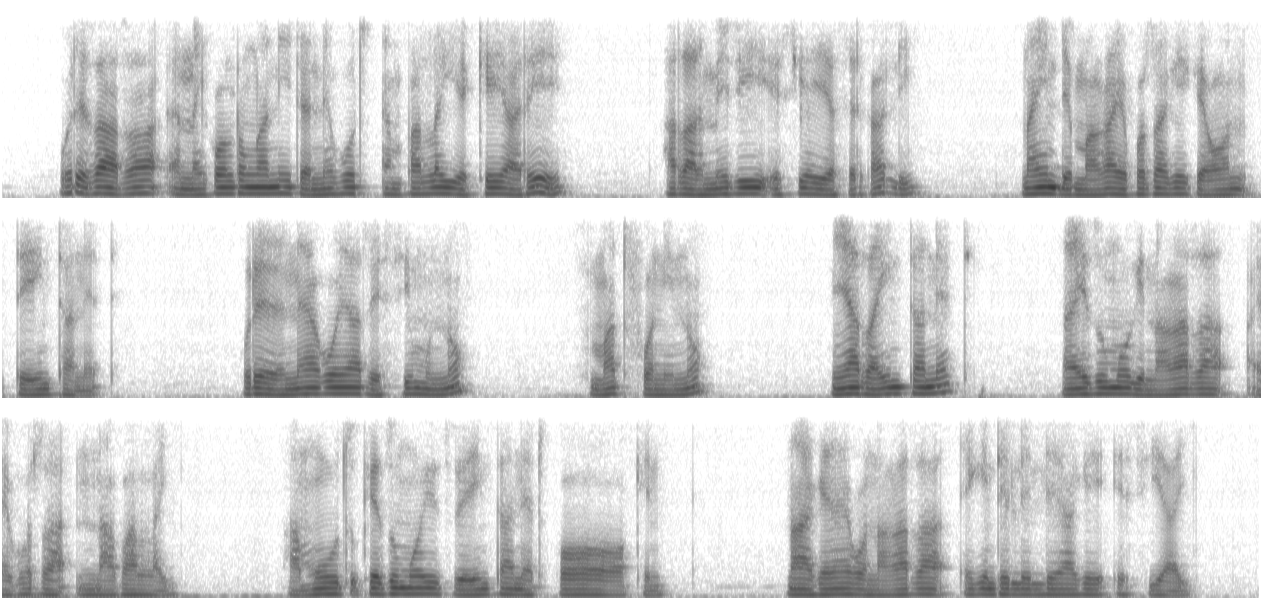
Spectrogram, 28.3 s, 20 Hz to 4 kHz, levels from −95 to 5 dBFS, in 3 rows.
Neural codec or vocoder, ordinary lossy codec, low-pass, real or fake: autoencoder, 48 kHz, 128 numbers a frame, DAC-VAE, trained on Japanese speech; none; 3.6 kHz; fake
